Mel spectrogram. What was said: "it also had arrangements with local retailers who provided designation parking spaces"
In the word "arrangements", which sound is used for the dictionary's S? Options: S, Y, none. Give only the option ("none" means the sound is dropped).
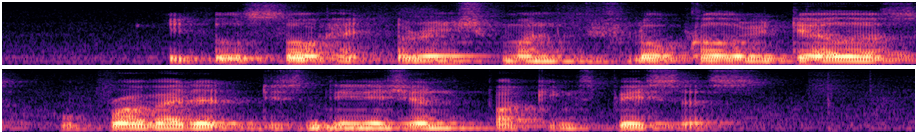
none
